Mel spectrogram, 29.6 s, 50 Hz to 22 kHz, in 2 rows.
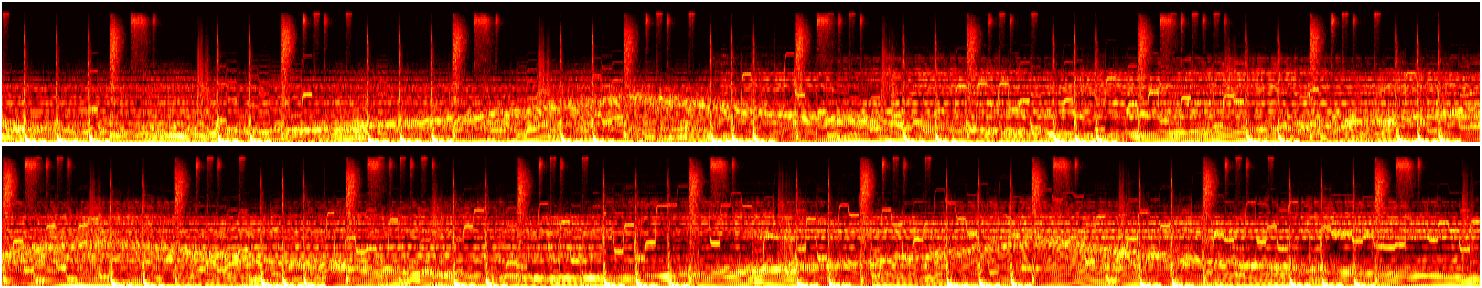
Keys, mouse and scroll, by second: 0.7 scroll up 1, 1.8 click, 2.3 click, 4.6 shift+click, 6.1 middle click, 6.5 middle click, 7.8 ctrl+z, 8.4 ctrl+click, 10.3 middle click, 10.3 scroll down 1, 10.9-11.7 scroll down 1, 13.2 middle click, 13.5 scroll up 1, 14.1-14.5 scroll up 1, 14.5 middle click, 15.0 scroll up 1, 17.1 scroll up 1, 17.6 middle click, 19.9 middle click, 20.4 middle click, 22.4 middle click, 22.7 middle click, 22.9 scroll down 1, 24.6 middle click, 25.1 middle click, 25.8 middle click, 26.8 middle click, 27.6 ctrl+click.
